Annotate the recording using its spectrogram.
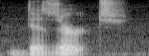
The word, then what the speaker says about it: desert: Third form, and this one is pronounced dessert. Dessert. This one is a noun. The verb form is going to be in the next episode. So this noun, pronounced dessert, is from the 13th century.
